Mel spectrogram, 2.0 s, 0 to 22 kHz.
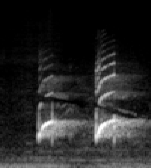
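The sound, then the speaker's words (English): A fire station alarm, sounded every morning at 7 a.m. sharp, gives two loud, mid-pitched tonal blasts, each rising slightly before holding steady and fading, with a short gap between them and no voices. “I live close to the fire station, and every morning at 7 a.m. sharp, they sound an alarm.”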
